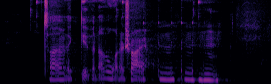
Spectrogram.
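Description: A young woman talks calmly and close into a microphone.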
